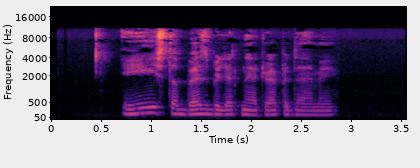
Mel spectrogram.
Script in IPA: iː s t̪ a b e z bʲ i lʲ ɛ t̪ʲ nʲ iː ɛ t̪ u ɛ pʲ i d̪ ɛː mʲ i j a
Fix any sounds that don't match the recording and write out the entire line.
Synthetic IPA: iː s t̪ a b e z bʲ i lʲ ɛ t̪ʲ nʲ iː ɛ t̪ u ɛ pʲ i d̪ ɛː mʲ i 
